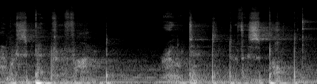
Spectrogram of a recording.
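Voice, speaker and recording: A man whispers with music in the background. He is soft-spoken. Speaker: ASMR narrator. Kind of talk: whispered ASMR story reading. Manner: whispered, soft, slow.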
